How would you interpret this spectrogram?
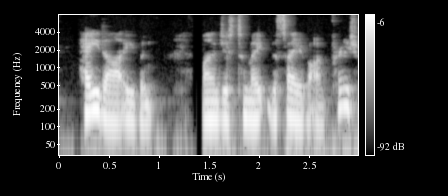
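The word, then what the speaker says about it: Haydar: ali's got space oh adar heydar even manages to make the save i'm pretty sure i said ada silent h you see here in turkey silent h as you can see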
